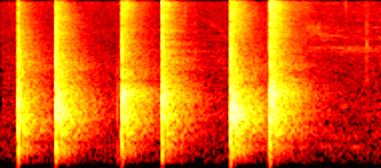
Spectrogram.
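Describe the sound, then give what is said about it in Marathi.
Six sharp hand claps by a girl, falling in three quick pairs with short pauses between them, each clap crisp and loud with nothing else heard. “रंजूने सहा वेळा टाळ्या वाजवल्या”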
